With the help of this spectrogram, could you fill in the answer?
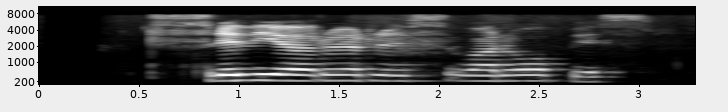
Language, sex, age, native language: Icelandic, male, 10, Icelandic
